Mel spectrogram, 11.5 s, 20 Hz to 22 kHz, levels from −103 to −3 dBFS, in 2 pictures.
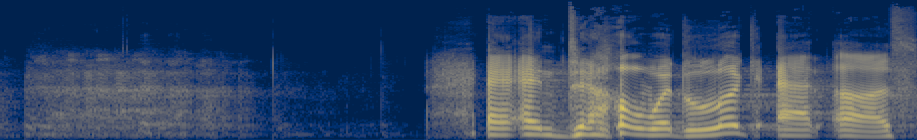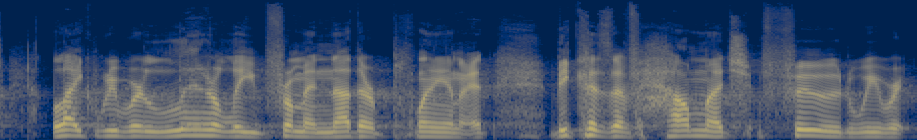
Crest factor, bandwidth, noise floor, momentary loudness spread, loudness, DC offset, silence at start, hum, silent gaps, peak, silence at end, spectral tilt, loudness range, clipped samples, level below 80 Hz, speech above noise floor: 28 dB; 18 kHz; -84 dBFS; 15 LU; -32 LUFS; under 0.1%; 0.35 s; none; none; -6 dBFS; 0.1 s; -5 dB/octave; 6 LU; under 0.1%; under -90 dBFS; 52 dB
